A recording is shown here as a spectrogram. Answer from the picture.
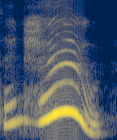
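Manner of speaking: high, loud excited question; eager cry. A narrator's reading. Charlie begging Grandpa to go on, eager cry. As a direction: burst out eagerly. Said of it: "cried Charlie".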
